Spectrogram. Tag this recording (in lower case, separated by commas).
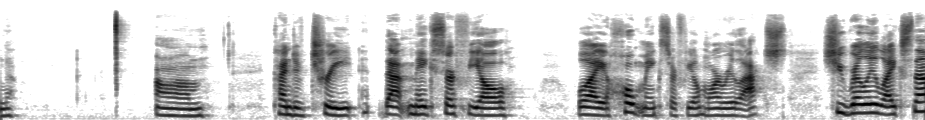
speech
